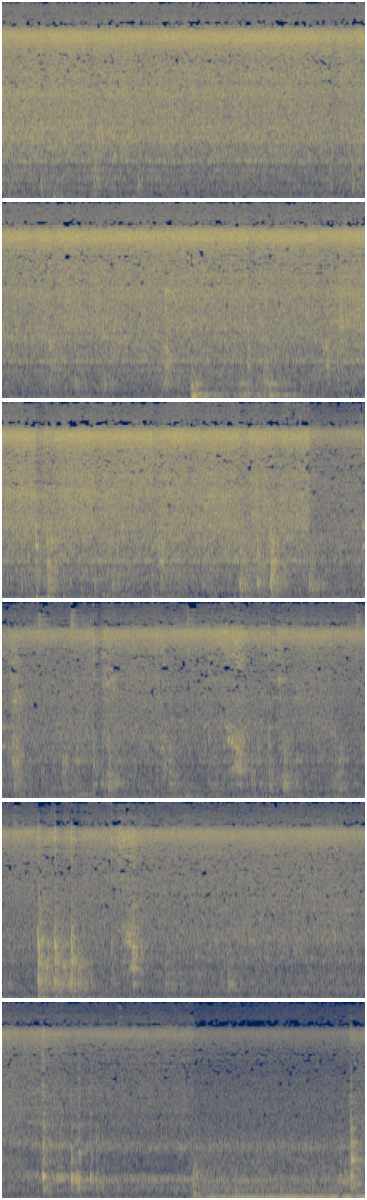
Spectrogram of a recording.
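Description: Diced bottle gourd frying in hot oil in a steel kadhai: a loud continuous sizzle, with a ladle stirring and scraping through the pieces. The sizzle drops noticeably quieter about halfway through, and falls further near the end with the pan covered by its lid.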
